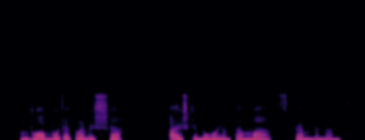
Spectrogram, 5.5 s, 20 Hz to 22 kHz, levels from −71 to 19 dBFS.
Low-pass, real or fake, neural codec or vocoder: 7.2 kHz; real; none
